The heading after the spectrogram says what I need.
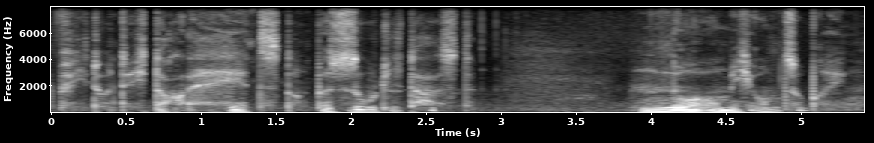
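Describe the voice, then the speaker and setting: An actor playing an ageing, righteously angry biblical herdsman in a literary radio drama, speaking in archaic, deliberate rhetoric. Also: level tone, whispered, close to an everyday voice. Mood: bitter, aggrieved. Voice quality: low, gravelly.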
